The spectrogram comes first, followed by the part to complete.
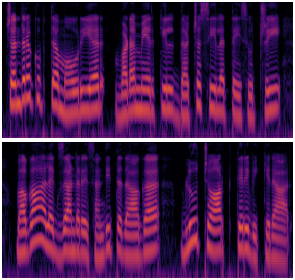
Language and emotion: Tamil, neutral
